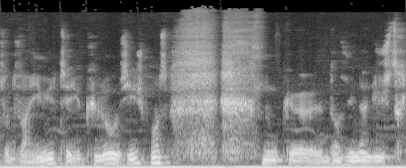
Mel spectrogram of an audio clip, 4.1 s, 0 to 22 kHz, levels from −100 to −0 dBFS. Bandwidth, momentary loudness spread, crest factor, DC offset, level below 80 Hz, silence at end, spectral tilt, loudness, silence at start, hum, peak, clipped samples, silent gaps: 19.5 kHz; 5 LU; 14 dB; 10%; -36 dBFS; 0 s; -4 dB/octave; -14 LUFS; 0 s; none; -2 dBFS; under 0.1%; none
